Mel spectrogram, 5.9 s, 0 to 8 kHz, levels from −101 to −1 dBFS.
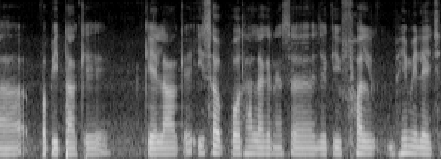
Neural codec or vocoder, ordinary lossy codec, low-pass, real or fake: none; none; none; real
